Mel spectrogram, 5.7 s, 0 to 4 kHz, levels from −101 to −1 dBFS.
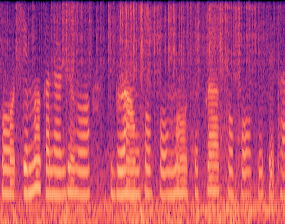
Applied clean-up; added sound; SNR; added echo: none; Vehicle; 7 dB; none.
